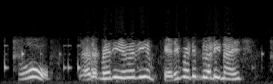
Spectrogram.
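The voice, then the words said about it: Comedy Indian accent. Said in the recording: “I believe that's what we call a comedy Indian accent. Well done.”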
